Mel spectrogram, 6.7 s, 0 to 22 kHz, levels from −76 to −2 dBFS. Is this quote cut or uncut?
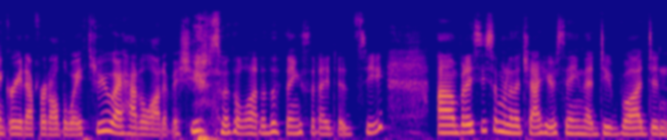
uncut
